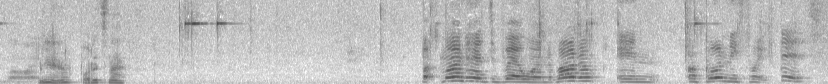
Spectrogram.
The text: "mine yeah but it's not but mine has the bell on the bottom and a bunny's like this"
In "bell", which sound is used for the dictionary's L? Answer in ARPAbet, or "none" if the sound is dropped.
W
